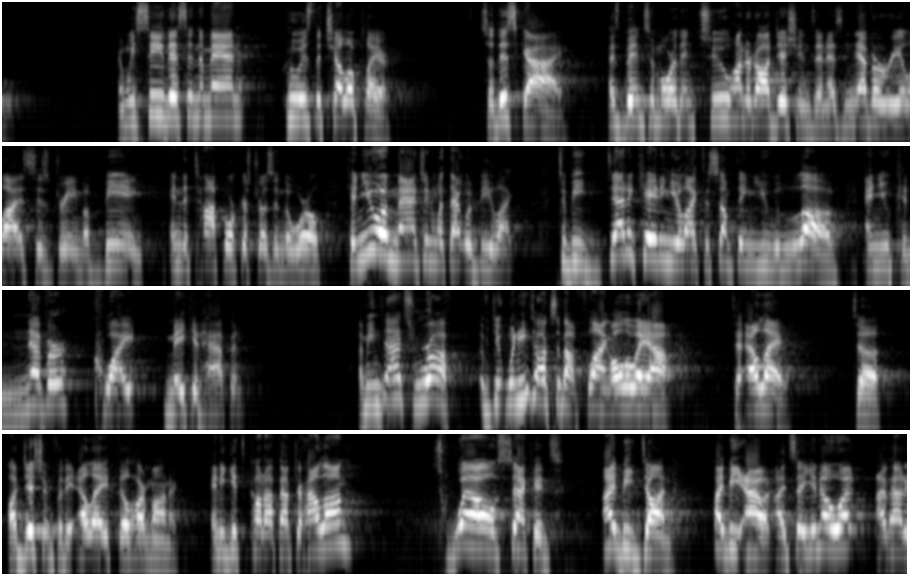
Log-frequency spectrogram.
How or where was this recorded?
live audience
